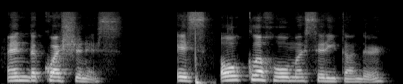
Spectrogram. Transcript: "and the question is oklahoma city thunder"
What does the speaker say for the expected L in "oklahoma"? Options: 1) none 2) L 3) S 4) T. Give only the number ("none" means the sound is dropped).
2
